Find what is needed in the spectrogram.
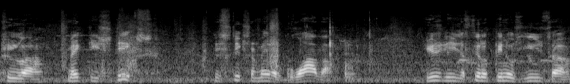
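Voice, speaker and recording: Over noticeable background noise, a man talks at a moderate pace with a fairly high pitch. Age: 60s. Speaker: martial arts grandmaster. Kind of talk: casual interview talk. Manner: halting, repetitive.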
